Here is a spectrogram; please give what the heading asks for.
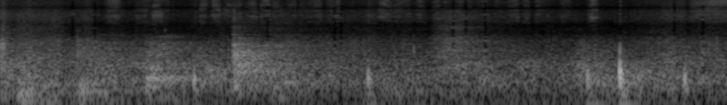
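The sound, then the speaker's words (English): A pen or marker scratches on a board while a diagram is drawn during a Bible lesson. The strokes are faint and irregular, with a few small taps, over steady background noise. “actually I want to draw this further on this side.”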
